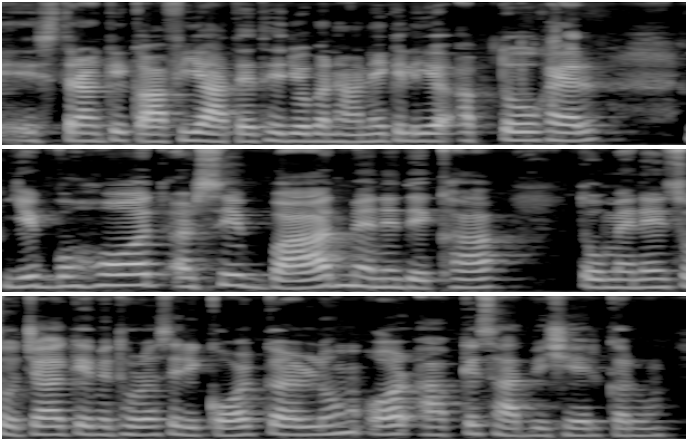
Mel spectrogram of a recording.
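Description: Woman vlogger, mellow warm voice, chatty, unhurried, a few fillers. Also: medium pitch. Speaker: vlog host. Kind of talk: casual vlog voice-over.

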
